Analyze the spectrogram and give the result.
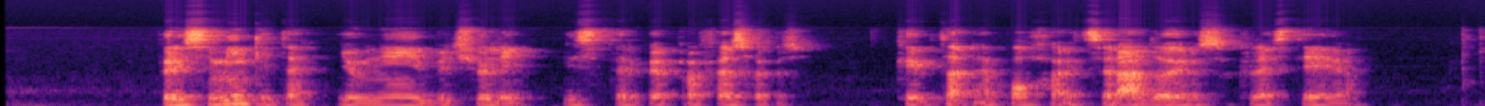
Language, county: Lithuanian, Kaunas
